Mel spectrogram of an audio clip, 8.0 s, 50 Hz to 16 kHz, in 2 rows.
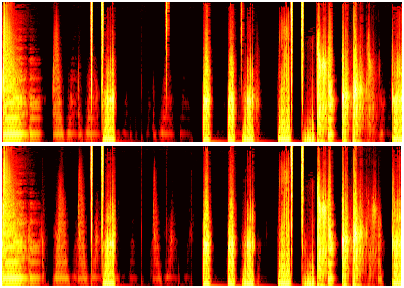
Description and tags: Massive Loop -49
An weird experimental loop with a minimal and melodic touch created with Massive within Reaktor from Native Instruments. Mastered with several plugins within Wavelab.
drumloop, experimental, minimal, 120bpm, loop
